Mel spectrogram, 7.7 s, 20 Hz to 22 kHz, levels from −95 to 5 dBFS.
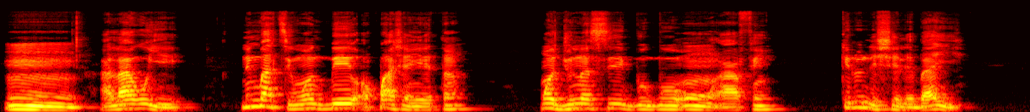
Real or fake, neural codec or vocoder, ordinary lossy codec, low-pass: real; none; none; 14.4 kHz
